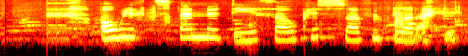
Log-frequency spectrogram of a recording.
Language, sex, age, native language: Icelandic, female, 18-19, Icelandic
